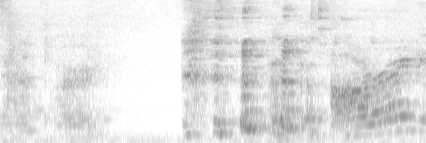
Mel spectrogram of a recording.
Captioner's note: laughing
